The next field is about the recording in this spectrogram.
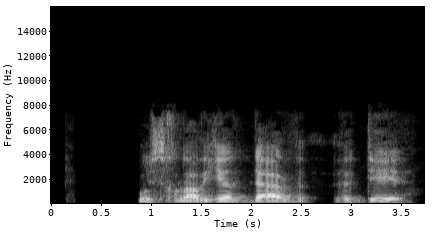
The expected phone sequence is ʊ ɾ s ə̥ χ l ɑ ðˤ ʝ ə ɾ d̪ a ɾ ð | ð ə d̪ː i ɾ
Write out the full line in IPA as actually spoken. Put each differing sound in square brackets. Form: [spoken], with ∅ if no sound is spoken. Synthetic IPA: ʊ ɾ s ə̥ χ l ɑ ðˤ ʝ ə ɾ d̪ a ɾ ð | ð ə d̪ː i ɾ

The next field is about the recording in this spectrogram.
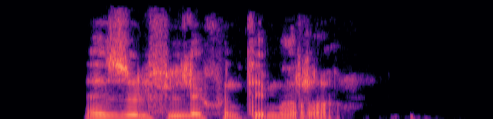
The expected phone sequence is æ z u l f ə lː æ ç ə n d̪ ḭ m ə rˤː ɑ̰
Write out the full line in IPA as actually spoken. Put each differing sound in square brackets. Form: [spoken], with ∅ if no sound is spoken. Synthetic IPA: æ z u l f ə lː æ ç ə n [t̪] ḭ m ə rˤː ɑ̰

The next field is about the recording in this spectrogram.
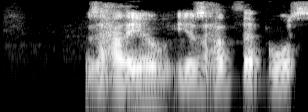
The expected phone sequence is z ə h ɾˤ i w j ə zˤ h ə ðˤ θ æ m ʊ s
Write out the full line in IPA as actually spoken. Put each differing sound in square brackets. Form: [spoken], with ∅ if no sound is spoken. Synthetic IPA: z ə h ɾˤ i w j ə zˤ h ə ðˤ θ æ [b] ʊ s

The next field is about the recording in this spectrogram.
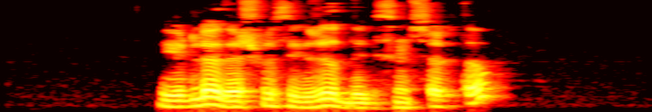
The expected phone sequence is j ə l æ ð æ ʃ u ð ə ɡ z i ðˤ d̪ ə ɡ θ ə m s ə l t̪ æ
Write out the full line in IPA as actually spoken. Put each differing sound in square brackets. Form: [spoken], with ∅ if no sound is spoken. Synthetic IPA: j ə [lː] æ ð æ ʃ u [θ] ə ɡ z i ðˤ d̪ ə ɡ θ ə m s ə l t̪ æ

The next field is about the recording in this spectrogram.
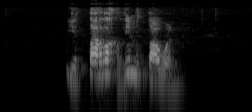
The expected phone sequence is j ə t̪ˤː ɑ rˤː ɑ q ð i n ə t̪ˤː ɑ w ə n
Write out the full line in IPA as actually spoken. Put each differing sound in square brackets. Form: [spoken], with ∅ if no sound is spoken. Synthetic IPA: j ə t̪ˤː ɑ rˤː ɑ q ð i [m] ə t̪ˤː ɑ w ə n

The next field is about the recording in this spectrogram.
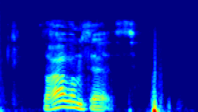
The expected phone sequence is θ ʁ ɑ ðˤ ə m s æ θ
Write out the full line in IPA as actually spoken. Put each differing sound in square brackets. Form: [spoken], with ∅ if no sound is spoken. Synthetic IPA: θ ʁ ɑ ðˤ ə m [θ] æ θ

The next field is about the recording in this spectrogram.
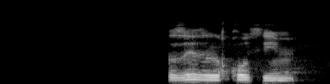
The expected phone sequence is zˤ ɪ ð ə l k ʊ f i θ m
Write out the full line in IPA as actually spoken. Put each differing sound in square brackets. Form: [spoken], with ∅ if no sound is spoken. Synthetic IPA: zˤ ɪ ð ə l [q] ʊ [θ] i [∅] m

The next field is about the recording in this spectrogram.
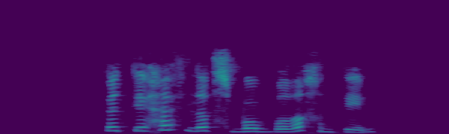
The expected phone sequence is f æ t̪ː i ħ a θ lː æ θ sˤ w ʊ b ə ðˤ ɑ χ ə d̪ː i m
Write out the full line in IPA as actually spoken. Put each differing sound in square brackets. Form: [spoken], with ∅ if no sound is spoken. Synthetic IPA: f æ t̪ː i ħ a θ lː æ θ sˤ [b] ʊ b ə ðˤ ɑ χ ə d̪ː i m

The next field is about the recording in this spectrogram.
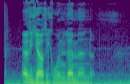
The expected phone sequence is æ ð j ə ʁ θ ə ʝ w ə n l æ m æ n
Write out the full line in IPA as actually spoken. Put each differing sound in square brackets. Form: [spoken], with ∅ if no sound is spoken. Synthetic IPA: æ ð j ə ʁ [ð] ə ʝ w ə n l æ m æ n

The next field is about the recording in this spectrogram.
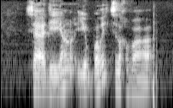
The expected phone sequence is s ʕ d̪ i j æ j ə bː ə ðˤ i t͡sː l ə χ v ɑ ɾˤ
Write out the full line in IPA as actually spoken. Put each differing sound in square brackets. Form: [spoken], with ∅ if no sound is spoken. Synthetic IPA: s ʕ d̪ i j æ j ə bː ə ðˤ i t͡sː l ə χ v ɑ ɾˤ

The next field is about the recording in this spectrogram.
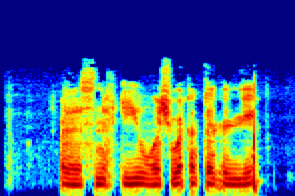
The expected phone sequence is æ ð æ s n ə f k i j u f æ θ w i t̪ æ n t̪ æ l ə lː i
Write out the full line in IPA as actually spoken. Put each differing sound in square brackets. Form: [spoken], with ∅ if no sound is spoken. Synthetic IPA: æ ð æ s n ə f k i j u [v] æ [ʃ] w [æ] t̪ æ n t̪ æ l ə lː i

